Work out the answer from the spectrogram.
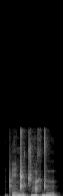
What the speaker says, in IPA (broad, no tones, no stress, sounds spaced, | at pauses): pʼ e ŋ͡ǁ u t͡ʃ ɦ a x d ɯ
